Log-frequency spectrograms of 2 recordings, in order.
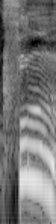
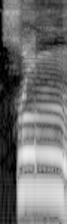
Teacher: সিন দুই জের ছিল সিন পাতলা করে, আর সদ দুই জের সুইন মোটা করে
